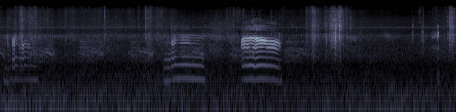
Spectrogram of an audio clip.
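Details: Black stray cat outdoors, rubbing up against a person and walking along with them, gives several short harmonic meows, one brief and one longer, drawn-out mew near the middle, over steady low outdoor rumble and footsteps.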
